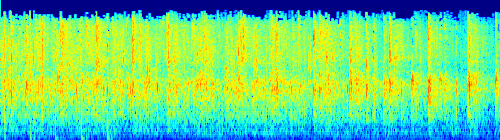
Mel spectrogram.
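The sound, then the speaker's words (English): A crowd at a panel applauds Jared Petty steadily for about five seconds, a dense, loud wash of many hands clapping with sharp individual claps popping out, no voices standing out. “Everybody give him a round of thank applause.”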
